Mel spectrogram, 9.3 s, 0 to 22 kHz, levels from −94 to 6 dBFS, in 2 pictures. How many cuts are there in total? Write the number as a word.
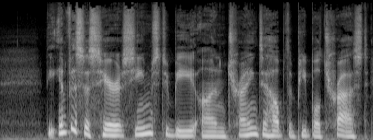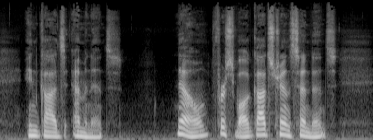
zero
